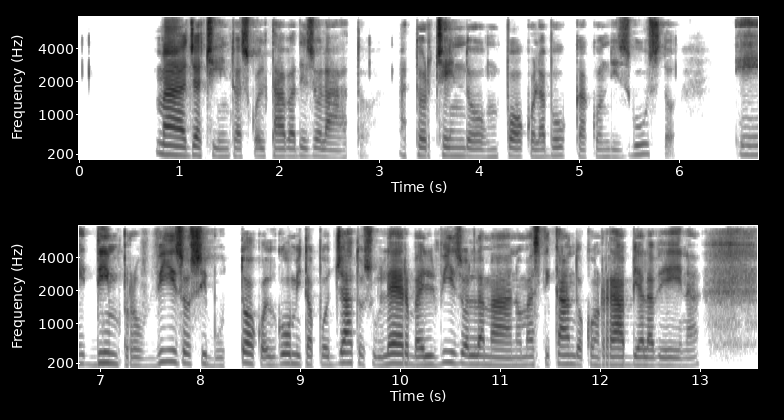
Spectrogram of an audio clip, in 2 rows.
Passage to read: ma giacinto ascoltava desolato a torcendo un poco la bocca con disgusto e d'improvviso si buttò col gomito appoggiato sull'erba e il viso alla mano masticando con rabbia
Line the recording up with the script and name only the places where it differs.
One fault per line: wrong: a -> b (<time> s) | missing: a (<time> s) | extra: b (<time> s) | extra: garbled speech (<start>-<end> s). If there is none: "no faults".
no faults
